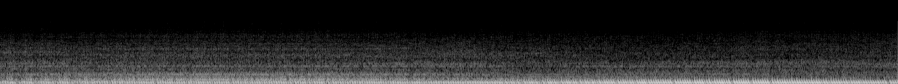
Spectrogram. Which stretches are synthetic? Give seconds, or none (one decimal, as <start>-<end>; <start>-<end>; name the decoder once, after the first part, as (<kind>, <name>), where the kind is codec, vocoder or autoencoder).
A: none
